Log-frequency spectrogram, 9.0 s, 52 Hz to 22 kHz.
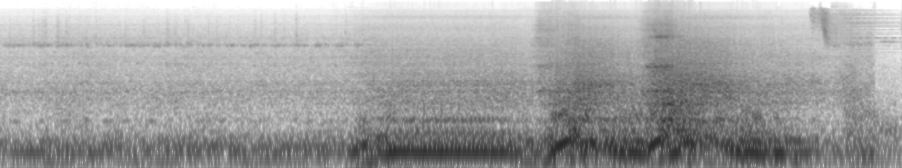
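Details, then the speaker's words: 1947 Ford street rod on a hot day, choke opening: steady deep V8 idle picks up smoothly into even revs and settles back with no miss. Running healthy, much better than before. "Okay. We're good. Choke is opening up nicely. Sure is running a lot better."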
